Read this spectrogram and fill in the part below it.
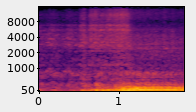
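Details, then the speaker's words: C6 Corvette, V8 just after full engine rebuild (flooded car), restarted after battery died: quiet, then catches into deep steady even rumble with firm rev, rowdy; already warmed up, oil pressure about 36 psi; normal start and idle. "we go oh it's rowdy its rowdy for sure sounds good oil pressure like 36 psi it's already warmed up"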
